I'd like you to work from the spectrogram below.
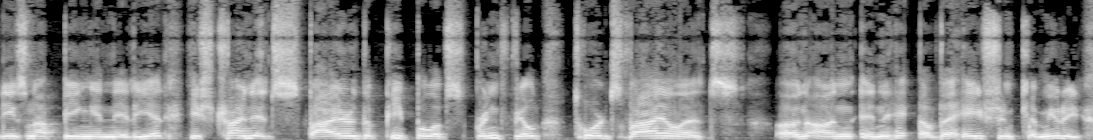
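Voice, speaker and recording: An agitated man with a high-pitched voice rants about a game, swearing often and circling back to the same complaints. His voice is heard dry and close, with no room sound around it. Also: no echo, poor audio. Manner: agitated, profane, repetitive ranting. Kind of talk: angry video game rant.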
